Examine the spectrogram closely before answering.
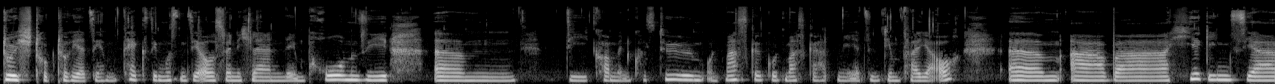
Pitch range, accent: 180-200 Hz, German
